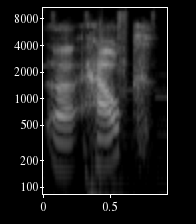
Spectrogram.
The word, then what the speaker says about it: Hauck: It's just Hauck, again, phonetically pronounced H-O-W-K, but it's H-A-U-C-K because my ancestry is German, is what it is.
